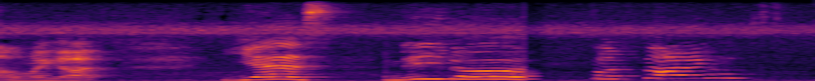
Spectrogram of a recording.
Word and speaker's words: Matthias: my gah YES NINA Matthias... (it's actually pronounced ma-TY-eyes so sorry haha) *furiously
